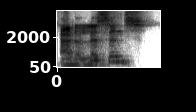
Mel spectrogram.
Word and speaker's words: adolescence: the pronunciation goes like this add our lessons adolescence adolescence adolescence let me share screen with you the the word for today so that we are the word is adolescence and there are two stress syllables there is a the price the secondary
